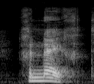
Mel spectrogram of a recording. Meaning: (adjective) inclined (having a tendency or preference); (verb) past participle of neigen
- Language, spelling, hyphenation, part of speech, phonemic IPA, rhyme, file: Dutch, geneigd, ge‧neigd, adjective / verb, /ɣəˈnɛi̯xt/, -ɛi̯xt, Nl-geneigd.ogg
